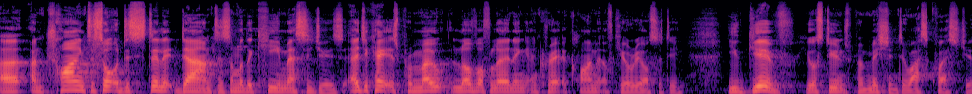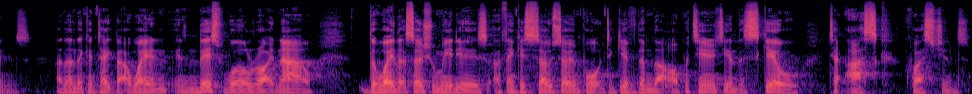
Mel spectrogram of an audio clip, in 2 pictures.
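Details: Adult male speaker; normal speech.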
